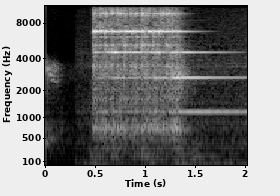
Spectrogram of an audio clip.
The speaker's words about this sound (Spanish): Y andaba yo barriendo y que suena el teléfono y...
